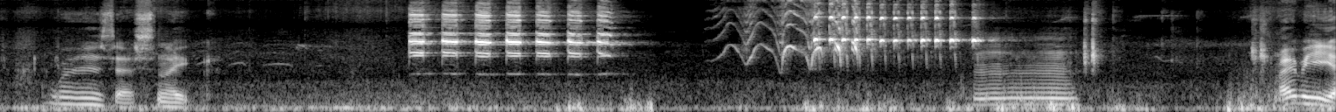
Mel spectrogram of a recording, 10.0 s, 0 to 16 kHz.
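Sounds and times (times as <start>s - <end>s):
songbird chirping and trilling: 1.1s - 7.5s.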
